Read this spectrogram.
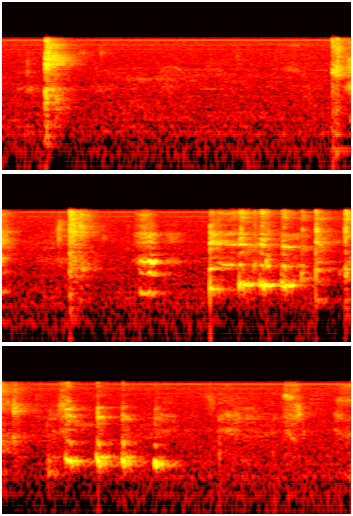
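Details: Several short, sharp coughs from two people, a young child and an adult (grandfather), in a small quiet room.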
